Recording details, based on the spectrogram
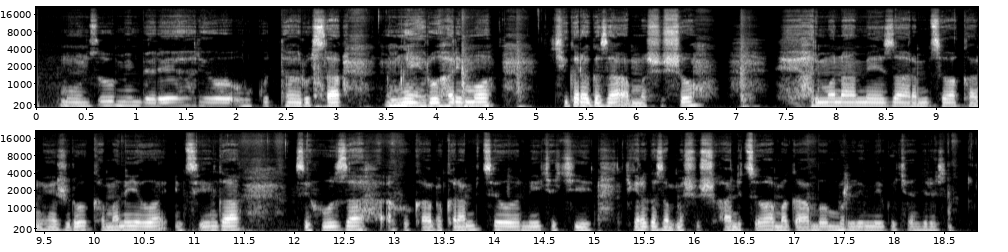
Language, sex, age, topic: Kinyarwanda, male, 25-35, finance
